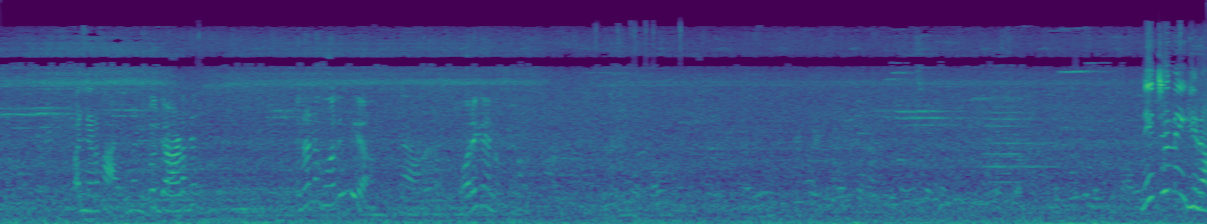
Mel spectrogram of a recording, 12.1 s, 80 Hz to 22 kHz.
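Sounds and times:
faint voices: 0.0s - 12.0s
traffic rumble: 0.0s - 12.0s.

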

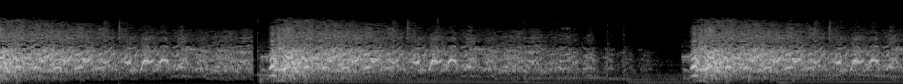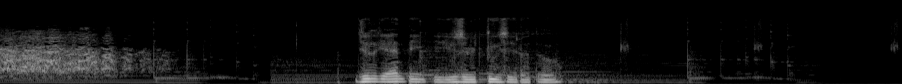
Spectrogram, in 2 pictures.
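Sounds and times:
crowd laughing and cheering: 0.0s - 10.7s.

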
